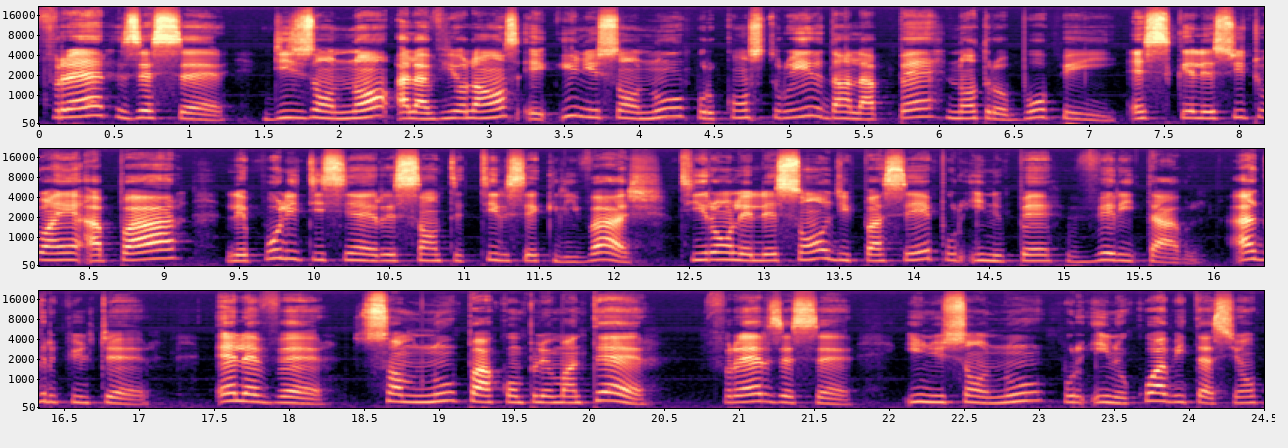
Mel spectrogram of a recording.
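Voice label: French Message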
